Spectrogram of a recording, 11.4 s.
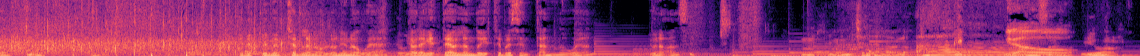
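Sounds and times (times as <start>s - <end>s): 
audience applause: 0.0s - 3.6s
speech: 2.4s - 11.3s.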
